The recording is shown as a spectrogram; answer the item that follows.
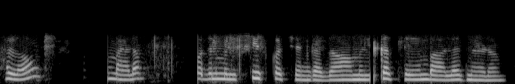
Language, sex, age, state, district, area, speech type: Telugu, female, 30-45, Andhra Pradesh, Krishna, rural, conversation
